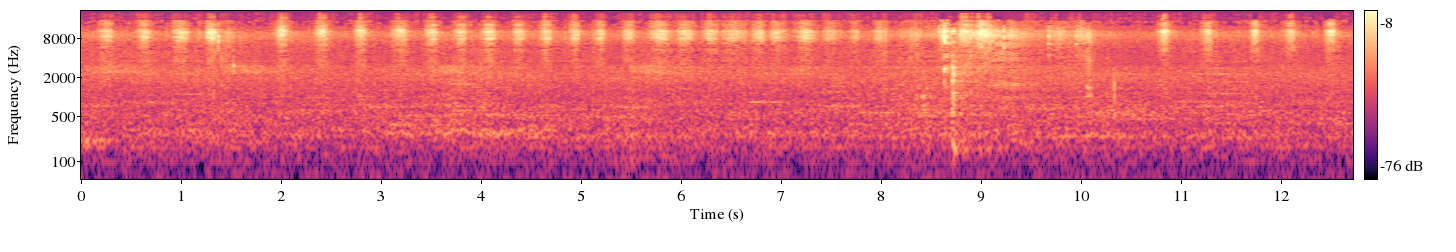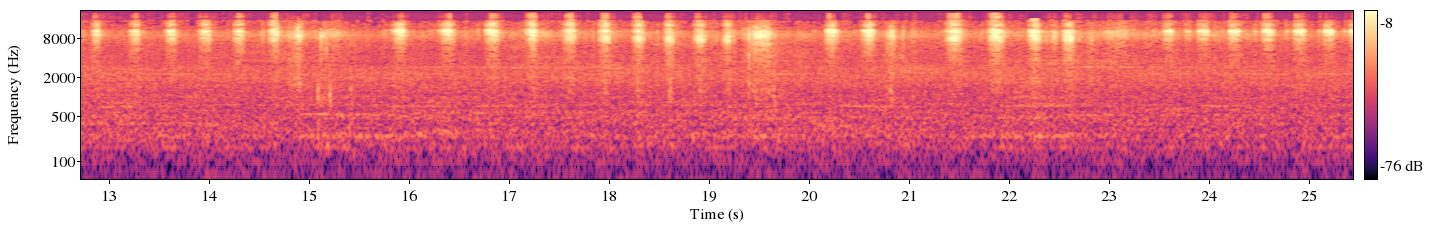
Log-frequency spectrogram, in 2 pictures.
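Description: A pencil sketches outlines on paper, giving a faint, continuous scratchy rubbing with steady repeated strokes and one brief louder tap, up close and without speech.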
